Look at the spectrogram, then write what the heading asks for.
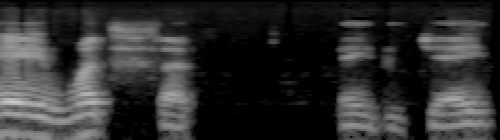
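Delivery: lazy, really slow, drawn-out voice. Imitating how the listener answers the phone: really slow impression. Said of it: "that's my impression of you. Like it's really slow".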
